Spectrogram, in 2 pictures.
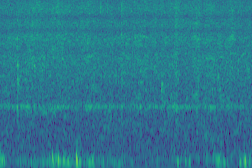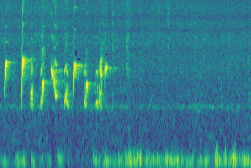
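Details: A bulbul sings a brief burst of about six quick, clear whistled notes, rising and falling, lasting around two seconds near the middle, amid low rumbling background noise before and after.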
